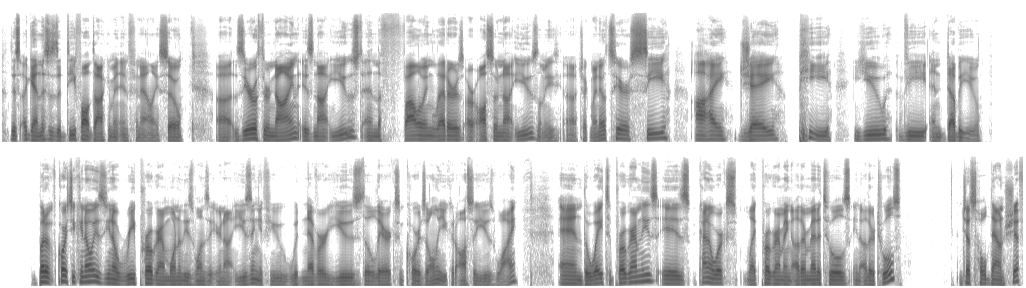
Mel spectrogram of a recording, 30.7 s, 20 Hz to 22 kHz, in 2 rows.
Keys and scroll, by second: 26.7 super+=.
